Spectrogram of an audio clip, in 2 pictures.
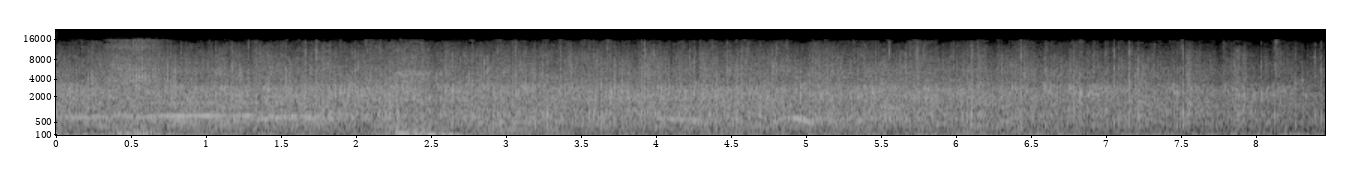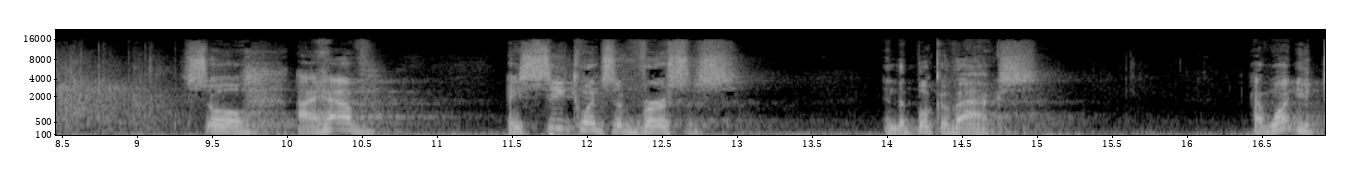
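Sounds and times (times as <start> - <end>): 
audience applauding: 0.0 - 9.3
speech: 9.4 - 10.7, 11.4 - 13.0, 14.0 - 15.0, 16.4 - 16.9.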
